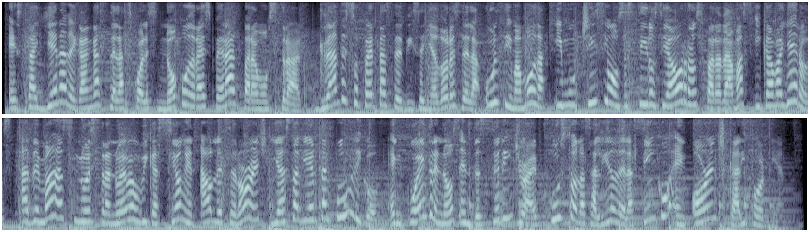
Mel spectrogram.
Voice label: Spanish; Sales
